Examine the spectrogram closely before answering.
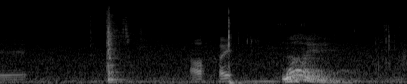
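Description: An arrow thuds into a target.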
